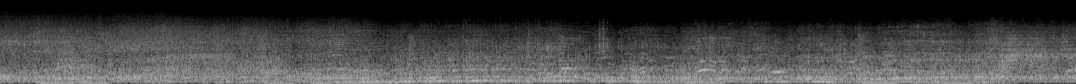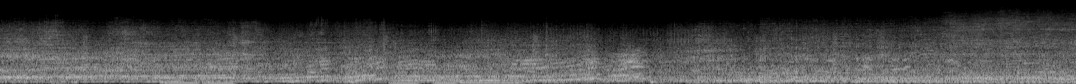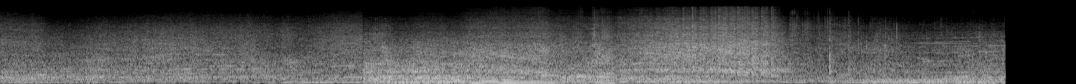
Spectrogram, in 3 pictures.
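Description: Motorcycle engines running and revving as bikes race on a dirt oval, louder for a few seconds near the end.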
